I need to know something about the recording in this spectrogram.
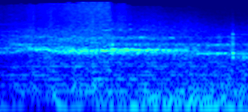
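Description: Car tyres screeching as a sports car skids, a held squeal that sinks slightly in pitch over a low engine rumble that swells about halfway through.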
